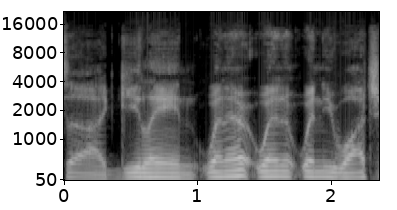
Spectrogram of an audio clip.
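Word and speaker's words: Ghislaine: i just said it's uh gillane whenev when when you watch anything about her they say her name right now so gotcha it is it's guillain but i'm going to continue to call her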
